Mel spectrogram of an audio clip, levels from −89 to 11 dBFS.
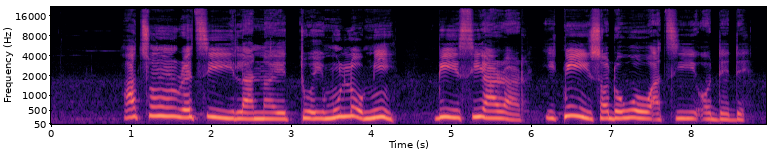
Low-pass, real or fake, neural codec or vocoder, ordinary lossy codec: none; real; none; none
